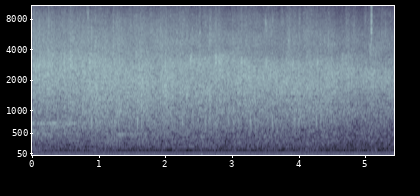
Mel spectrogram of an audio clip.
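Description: A church audience applauds new members with a steady, even roar of clapping that holds the whole time, with no voices on top.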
